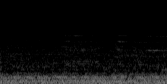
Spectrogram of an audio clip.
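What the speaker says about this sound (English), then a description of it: "Please all disembark the train after it reaches a full stop." West Midlands Railway train pulling into a station in a train simulator game, a steady low rumble of wheels and running gear, constant and moderately loud.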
